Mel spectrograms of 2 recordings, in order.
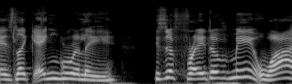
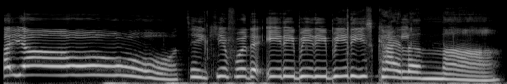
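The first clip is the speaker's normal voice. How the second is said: high, bright drawn-out hello; excited greeting; 6 semitones higher, slower than usual. Real, not acted. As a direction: greet the chatter with a high, sing-song hello. Greeting and thanking chatter.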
